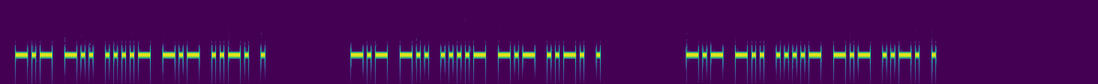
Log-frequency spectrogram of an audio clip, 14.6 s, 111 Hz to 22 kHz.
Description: Morse code, heard as a keyed tone, about 22 wpm, 700 Hz. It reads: KD4KFE KD4KFE KD4KFE
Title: USA Call Signs - 6 Characters - Repeated 3x - 22wpm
